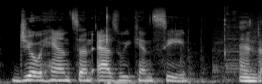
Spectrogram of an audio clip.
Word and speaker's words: Johansson: And I think it's very important to know how the actor himself or herself pronounces her name. And she does Johansson, as we can see. And I'm Scarlett Johansson.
